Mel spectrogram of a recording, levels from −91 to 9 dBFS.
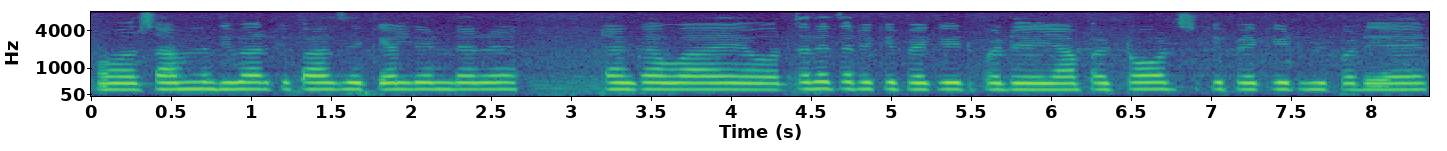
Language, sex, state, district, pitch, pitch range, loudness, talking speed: Hindi, female, Rajasthan, Bikaner, 240 Hz, 235-245 Hz, -13 LUFS, 180 wpm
